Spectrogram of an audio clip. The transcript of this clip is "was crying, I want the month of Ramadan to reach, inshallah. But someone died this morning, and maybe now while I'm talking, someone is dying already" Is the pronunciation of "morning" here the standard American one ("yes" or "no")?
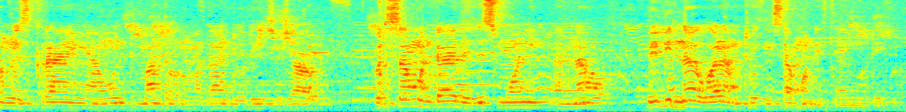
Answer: yes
